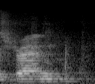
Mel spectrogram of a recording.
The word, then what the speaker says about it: Stratton: My name is Craig Stratton. My last name is spelled S-T-R-A-T-T-O-N.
